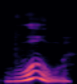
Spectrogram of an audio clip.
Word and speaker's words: Bwoom: instead of a w no i say b but it's like you know how you say broom but instead of r it's a w so it's boom kind of like a b womb but boom okay i see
